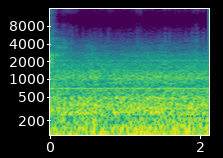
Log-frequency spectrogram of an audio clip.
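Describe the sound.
A car driving along toward a stop sign, heard as a steady low engine and road rumble that stays even throughout.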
